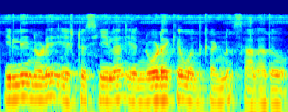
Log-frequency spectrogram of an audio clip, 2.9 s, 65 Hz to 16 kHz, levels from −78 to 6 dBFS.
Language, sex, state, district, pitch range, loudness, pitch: Kannada, male, Karnataka, Chamarajanagar, 110-125 Hz, -17 LUFS, 115 Hz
